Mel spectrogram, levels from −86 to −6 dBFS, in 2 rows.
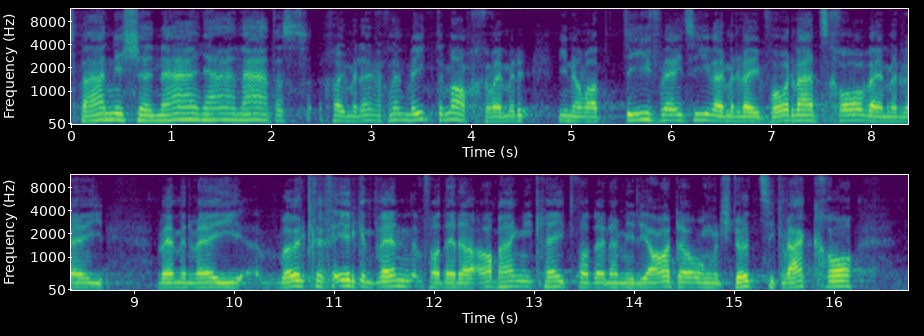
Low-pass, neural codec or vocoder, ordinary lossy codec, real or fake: none; codec, 24 kHz, 3 kbps, HILCodec; none; fake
